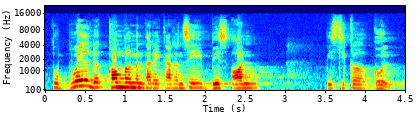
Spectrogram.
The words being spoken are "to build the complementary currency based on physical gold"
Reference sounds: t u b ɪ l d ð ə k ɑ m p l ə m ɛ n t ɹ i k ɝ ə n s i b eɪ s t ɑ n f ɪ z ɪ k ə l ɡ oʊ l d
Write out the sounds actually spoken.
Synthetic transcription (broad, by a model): t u b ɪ l d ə k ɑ m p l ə m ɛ n t ɹ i k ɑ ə n s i b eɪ s ɑ n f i s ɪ k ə l ɡ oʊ l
